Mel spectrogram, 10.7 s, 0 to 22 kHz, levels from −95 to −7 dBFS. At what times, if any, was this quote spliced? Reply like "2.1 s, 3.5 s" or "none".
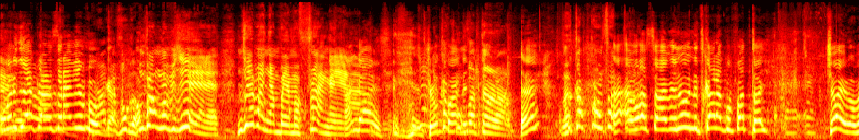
4.9 s

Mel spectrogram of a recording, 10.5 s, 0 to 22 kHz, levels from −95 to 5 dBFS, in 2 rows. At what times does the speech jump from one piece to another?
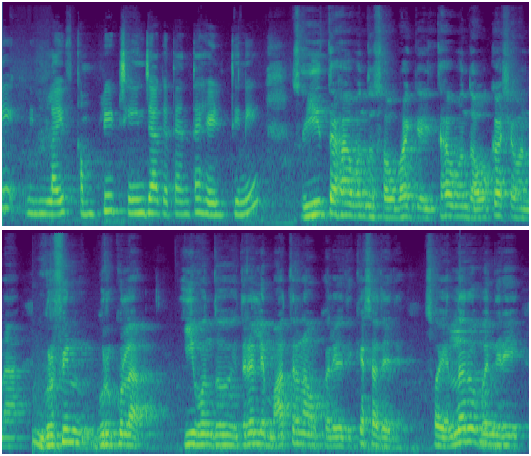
2.7 s

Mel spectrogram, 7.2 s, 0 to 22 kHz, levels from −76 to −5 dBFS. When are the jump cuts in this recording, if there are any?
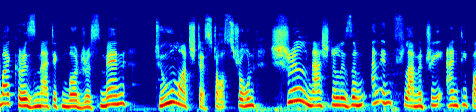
none

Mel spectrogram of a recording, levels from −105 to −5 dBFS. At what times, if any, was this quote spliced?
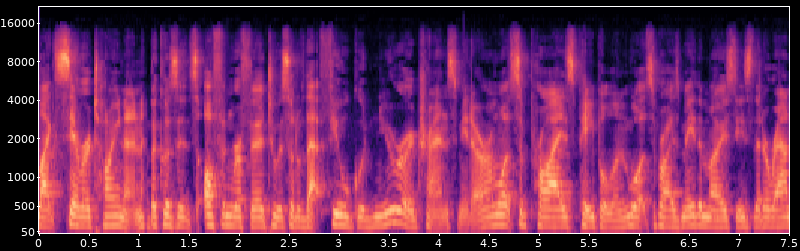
1.0 s

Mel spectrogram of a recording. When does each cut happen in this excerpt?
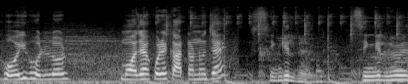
none

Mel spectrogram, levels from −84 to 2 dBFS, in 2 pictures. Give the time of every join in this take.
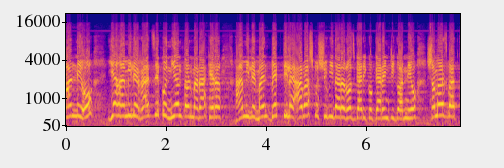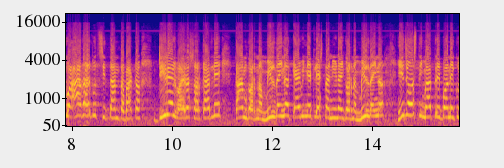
none

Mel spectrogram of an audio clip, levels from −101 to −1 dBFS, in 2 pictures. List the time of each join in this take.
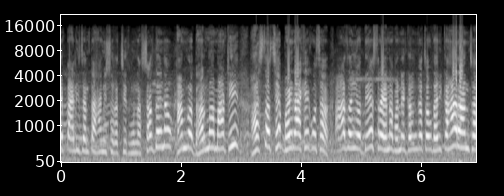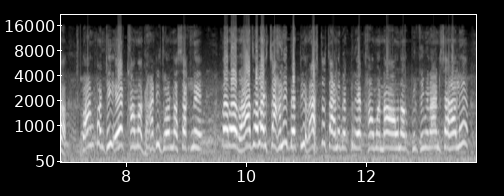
1.9 s, 4.5 s, 7.1 s, 12.8 s

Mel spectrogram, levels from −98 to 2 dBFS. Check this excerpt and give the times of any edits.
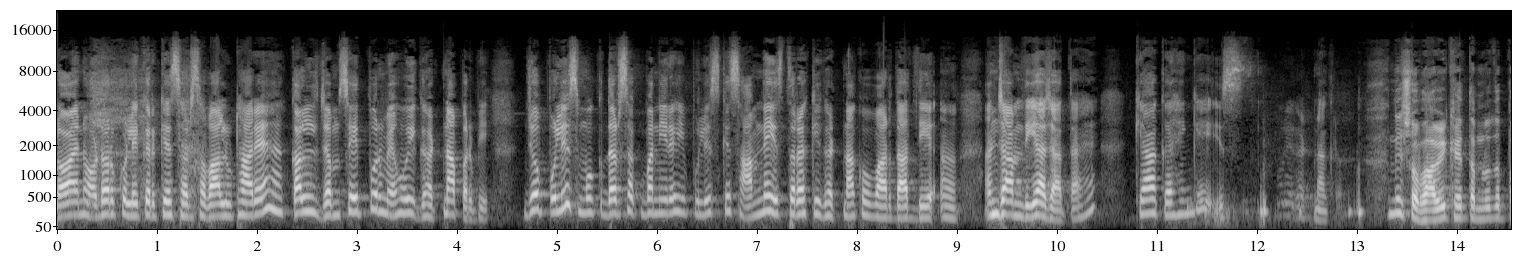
none

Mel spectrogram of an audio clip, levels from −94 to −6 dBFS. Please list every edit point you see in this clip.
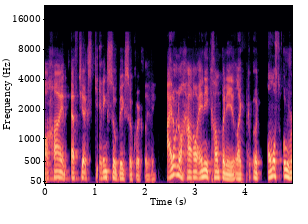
2.3 s

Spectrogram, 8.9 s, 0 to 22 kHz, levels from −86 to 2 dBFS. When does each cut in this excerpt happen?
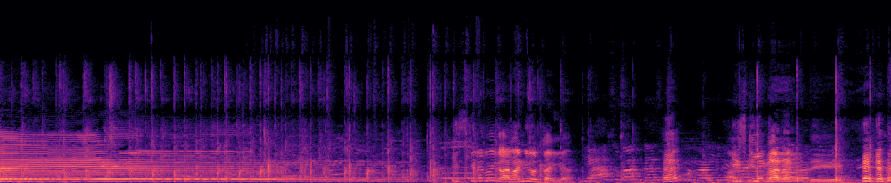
none

